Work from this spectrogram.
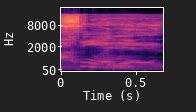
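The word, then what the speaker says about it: Sér: It's spelled Sir, S-E-R, but it's the hard line over the E. So we was calling it Sir at first.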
